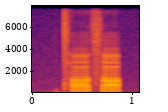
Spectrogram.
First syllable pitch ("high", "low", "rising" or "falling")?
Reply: low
